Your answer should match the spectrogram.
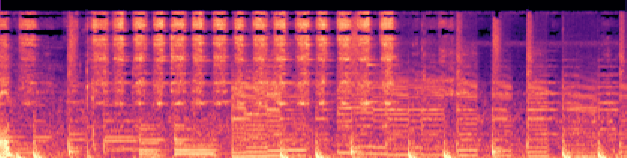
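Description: Dry chip brush sweeping loose glitter off a glitter-coated tumbler in repeated rubbing strokes, over soft background music.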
